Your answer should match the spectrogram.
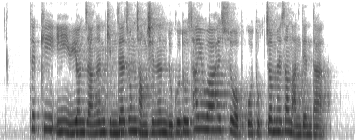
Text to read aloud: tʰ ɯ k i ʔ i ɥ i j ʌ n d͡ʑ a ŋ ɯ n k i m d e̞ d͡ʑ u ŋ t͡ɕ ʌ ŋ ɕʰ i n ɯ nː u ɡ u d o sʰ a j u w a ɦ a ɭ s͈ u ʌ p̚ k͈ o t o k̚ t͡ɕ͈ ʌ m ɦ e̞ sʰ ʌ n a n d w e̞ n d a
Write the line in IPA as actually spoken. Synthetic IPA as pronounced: tʰ ɯ kʰ i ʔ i ɥ i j ʌ n d͡ʑ a ŋ ɯ n k i m d e̞ d͡ʑ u ŋ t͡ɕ ʌ ŋ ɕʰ i n ɯ nː u ɡ u d o sʰ a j u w a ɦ a ɭ s͈ u ʌ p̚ k͈ o t o k̚ t͡ɕ͈ ʌ m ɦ e̞ sʰ ʌ n a n d w e̞ n d a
